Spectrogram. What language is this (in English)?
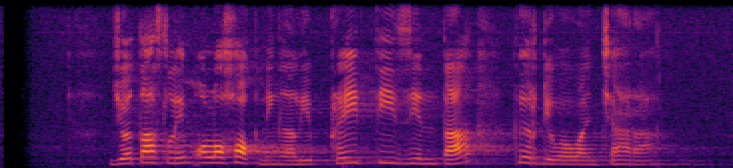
Sundanese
